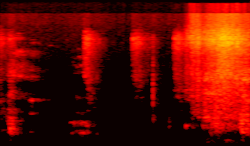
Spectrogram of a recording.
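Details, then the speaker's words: Several rough, breathy cough bursts from an unwell adult woman in the background of a small room, ending in a noisy, drawn-out bout; a cough during a flu-like illness. "you can hear me Mrs coughing her lungs up she's fucking not well ER anyway"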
